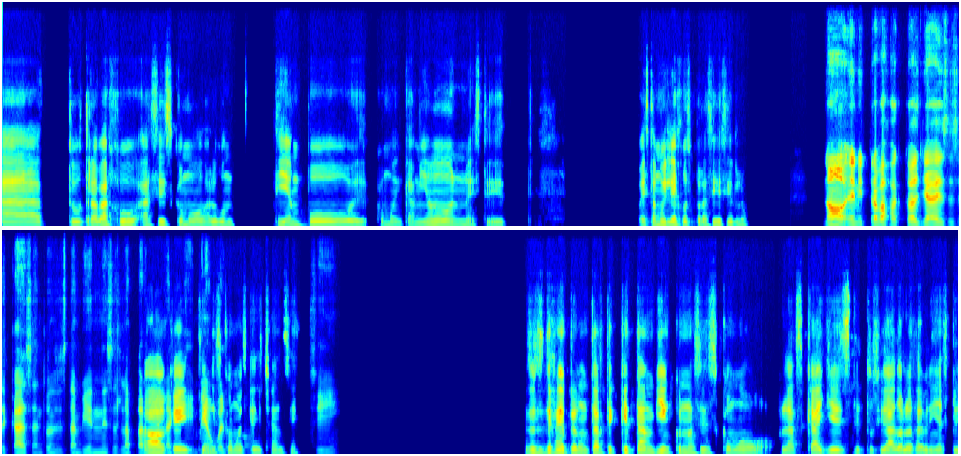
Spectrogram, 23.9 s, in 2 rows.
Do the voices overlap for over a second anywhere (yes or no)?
yes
